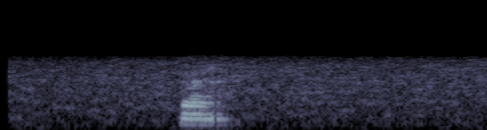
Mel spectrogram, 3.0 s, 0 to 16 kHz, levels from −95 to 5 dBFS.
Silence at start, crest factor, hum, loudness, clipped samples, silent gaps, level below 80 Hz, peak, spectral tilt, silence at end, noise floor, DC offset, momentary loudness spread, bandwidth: 0.1 s; 22 dB; none; -37 LUFS; under 0.1%; none; -82 dBFS; -22 dBFS; -2 dB/octave; 0 s; -59 dBFS; under 0.1%; 22 LU; 3.7 kHz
